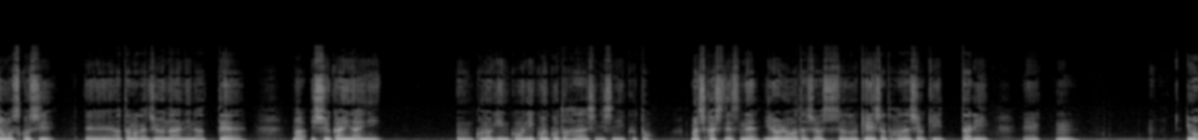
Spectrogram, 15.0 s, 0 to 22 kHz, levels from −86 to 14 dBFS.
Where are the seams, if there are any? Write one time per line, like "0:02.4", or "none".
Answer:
0:08.5
0:13.0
